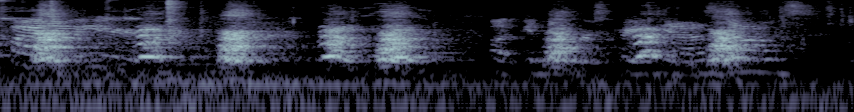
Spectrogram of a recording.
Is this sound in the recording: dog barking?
yes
